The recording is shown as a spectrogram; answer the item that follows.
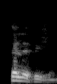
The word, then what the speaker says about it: television: Television. Desculpe aqui, a pronúncia, a sílaba forte é a primeira. Eu marquei em amarelo aqui. Television. Não television. Television.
